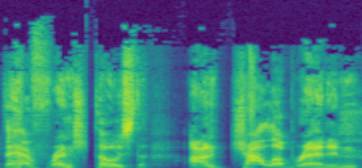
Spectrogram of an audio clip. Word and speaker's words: challah: Challah, it's pronounced challah bread.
